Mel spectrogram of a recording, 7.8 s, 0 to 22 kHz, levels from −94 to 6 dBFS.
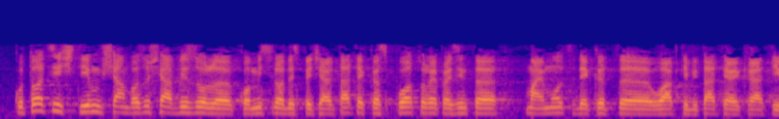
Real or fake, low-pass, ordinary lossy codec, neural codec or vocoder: real; 5.4 kHz; none; none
